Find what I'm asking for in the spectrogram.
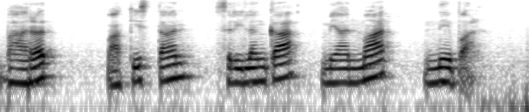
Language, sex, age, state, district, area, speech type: Gujarati, male, 18-30, Gujarat, Mehsana, urban, spontaneous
